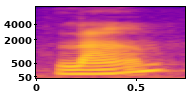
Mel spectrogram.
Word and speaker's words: lamb: And B after M is not pronounced. Thumb, limb, lamb.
